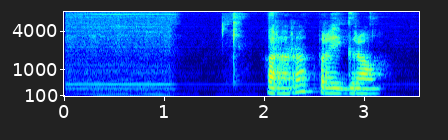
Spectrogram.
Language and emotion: Russian, neutral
